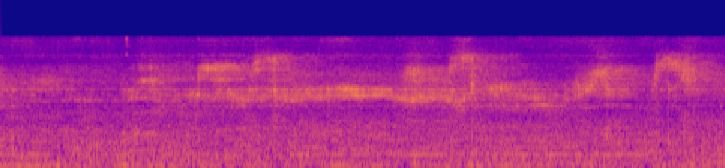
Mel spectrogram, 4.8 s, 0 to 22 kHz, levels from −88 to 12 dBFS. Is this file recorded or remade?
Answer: remade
